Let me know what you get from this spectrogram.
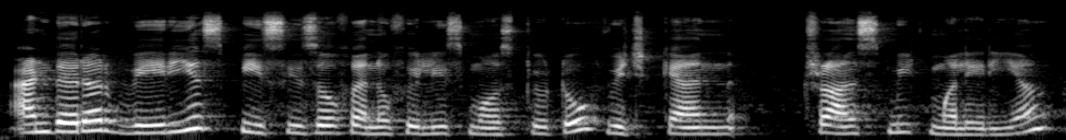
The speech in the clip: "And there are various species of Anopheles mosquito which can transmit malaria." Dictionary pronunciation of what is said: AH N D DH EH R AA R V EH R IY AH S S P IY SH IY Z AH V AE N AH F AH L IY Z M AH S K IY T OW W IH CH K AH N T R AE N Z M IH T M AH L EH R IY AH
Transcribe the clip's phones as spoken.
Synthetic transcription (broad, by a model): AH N D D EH R AA R V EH R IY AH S S P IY S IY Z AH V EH N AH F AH L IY S M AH S K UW T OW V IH CH K AH N T R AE N S M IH T M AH L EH R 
